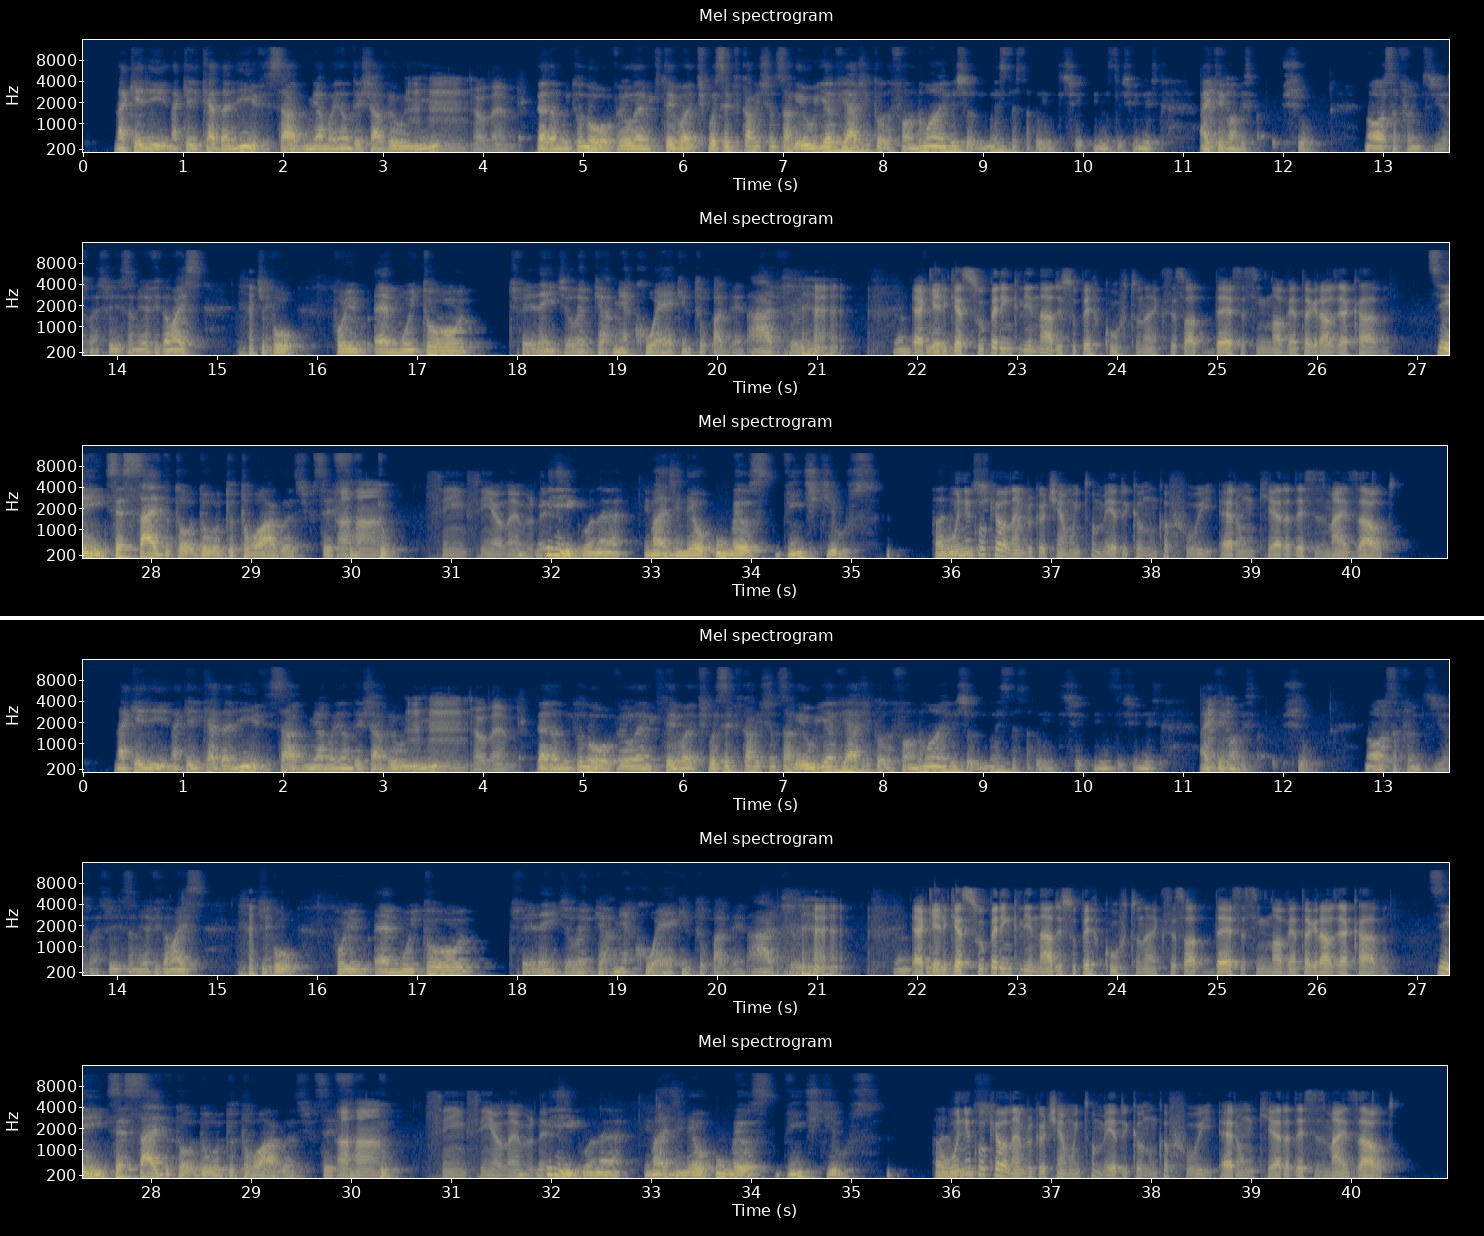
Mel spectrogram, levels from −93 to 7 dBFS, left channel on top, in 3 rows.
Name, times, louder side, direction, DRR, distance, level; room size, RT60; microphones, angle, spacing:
voice 1, 0.3-3.6 4.5-10.7 11.2-11.7 12.0-12.3 12.8-14.8 15.4-15.8 16.2-17.6 17.9-21.0 21.8-22.3 27.2-30.4 31.7-35.1 35.8-36.3, left 2 dB, 75° left, 1.1 m, -25 dB
voice 2, 3.2-4.3 11.2-11.5 14.6-14.7 15.2-15.6 20.6-21.2 21.9-26.7 29.9-30.3 30.8-32.0 35.8-40.4, right 1 dB, 10° right, 0.5 m, -29 dB
8.0 x 7.8 x 4.6 m
head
